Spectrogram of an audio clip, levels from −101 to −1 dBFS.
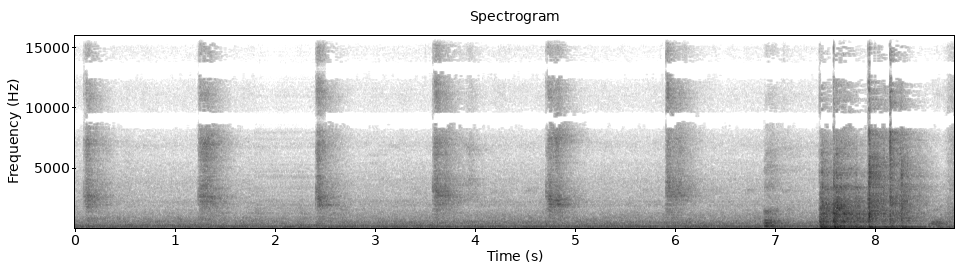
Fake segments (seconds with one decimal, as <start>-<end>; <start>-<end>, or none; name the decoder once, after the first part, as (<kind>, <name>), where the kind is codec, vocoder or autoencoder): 1.8-2.5 (codec, DAC)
